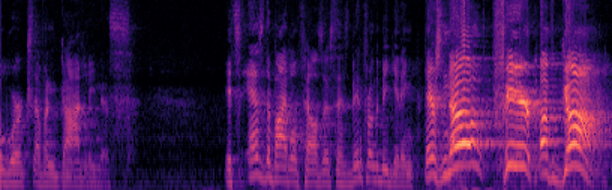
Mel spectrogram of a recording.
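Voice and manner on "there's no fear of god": slow, loud, high shout; preached shout. Real, not acted. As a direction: thunder it out to the congregation. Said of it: "preaching at full force".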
